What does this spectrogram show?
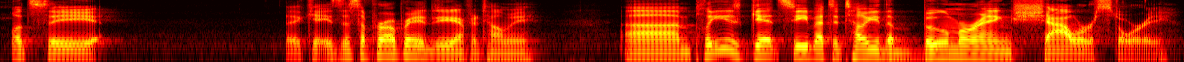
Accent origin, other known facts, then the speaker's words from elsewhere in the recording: United States; as an American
